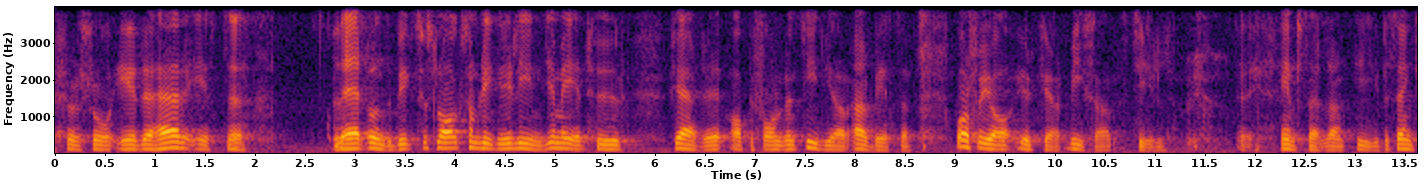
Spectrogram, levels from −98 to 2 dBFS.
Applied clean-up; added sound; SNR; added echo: none; none; none; none.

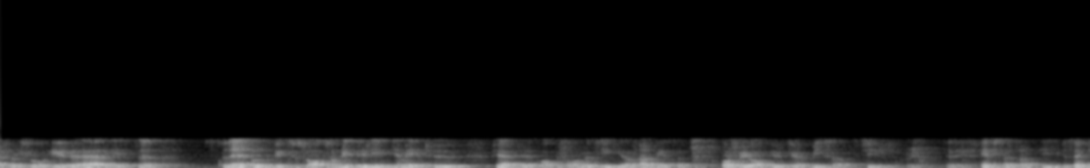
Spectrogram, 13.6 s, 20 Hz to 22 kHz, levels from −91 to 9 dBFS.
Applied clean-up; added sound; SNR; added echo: none; Whoosh, swoosh, swish; 19 dB; reverberation time 0.8 s.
